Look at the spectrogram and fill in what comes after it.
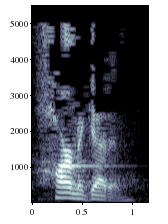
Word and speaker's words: Harmageddon: Okay, and in Greek, there's a rough breathing mark over Armageddon, so it's literally pronounced Harmageddon.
